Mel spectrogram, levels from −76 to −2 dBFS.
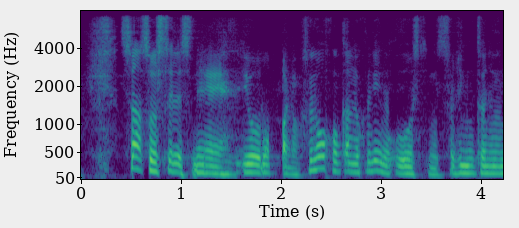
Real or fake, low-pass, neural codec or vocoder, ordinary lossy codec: fake; 7.2 kHz; codec, 16 kHz in and 24 kHz out, 0.6 kbps, FireRedTTS-2 codec; none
